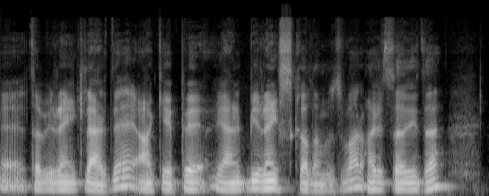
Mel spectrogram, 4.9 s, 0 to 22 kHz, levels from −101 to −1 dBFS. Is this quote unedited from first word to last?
no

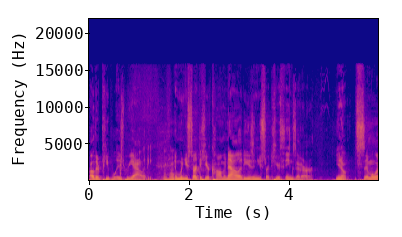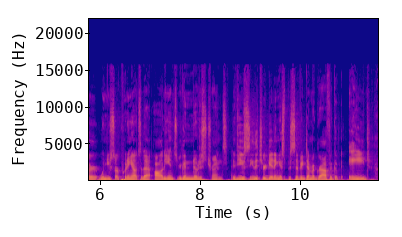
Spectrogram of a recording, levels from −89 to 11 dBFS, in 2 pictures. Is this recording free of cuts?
no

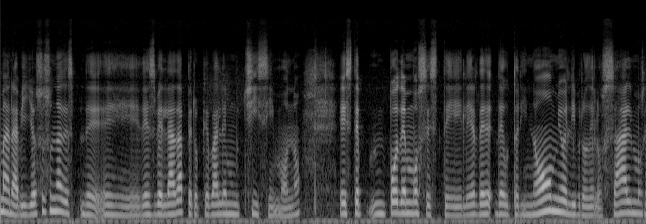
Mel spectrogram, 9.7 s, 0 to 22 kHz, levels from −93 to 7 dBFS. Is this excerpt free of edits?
yes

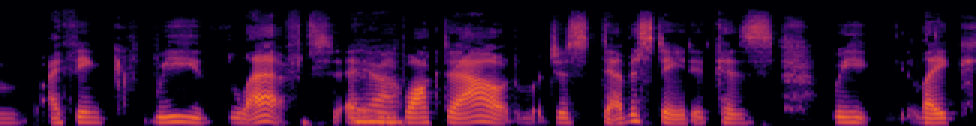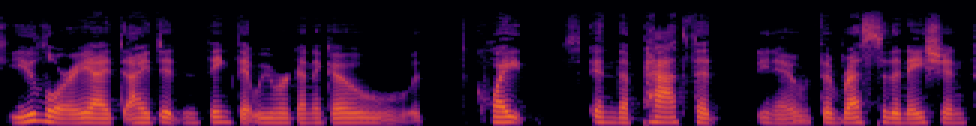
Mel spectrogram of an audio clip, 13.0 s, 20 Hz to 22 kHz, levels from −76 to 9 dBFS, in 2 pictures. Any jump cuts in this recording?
yes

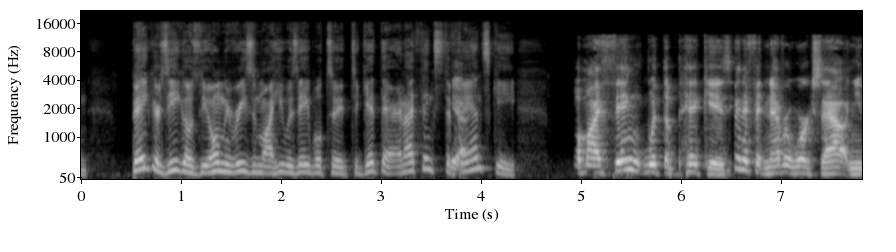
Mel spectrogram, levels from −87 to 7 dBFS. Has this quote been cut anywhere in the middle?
yes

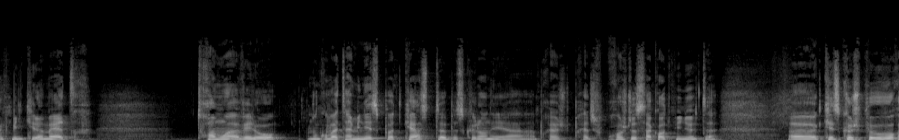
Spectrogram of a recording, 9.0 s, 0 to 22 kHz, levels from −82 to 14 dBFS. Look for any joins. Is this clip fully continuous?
no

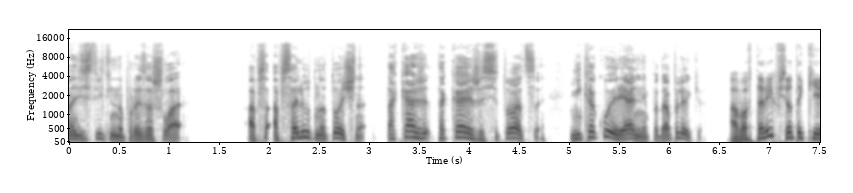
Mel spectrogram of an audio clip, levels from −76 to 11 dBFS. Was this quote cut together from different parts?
yes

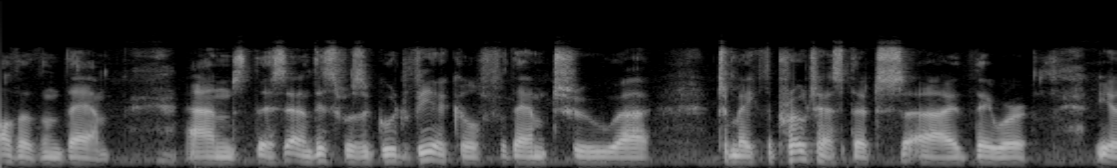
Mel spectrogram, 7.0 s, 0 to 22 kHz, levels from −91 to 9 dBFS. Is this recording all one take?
no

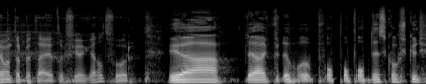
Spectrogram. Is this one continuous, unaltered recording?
yes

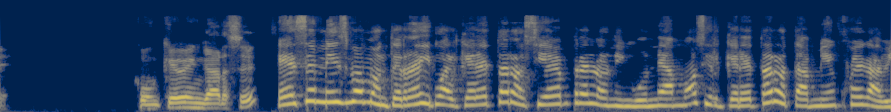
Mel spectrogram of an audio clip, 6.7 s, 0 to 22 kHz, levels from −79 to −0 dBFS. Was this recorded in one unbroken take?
no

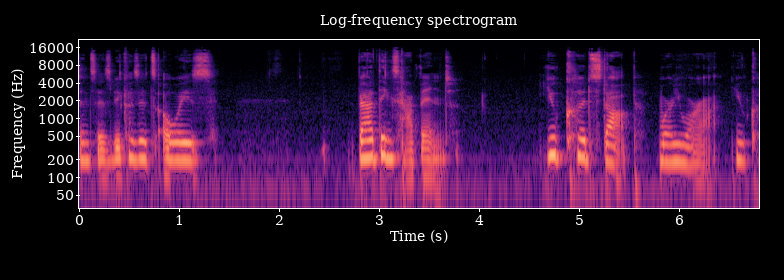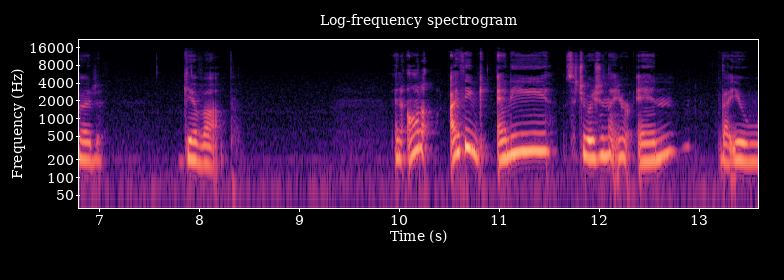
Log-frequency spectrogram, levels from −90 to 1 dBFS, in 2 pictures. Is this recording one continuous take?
no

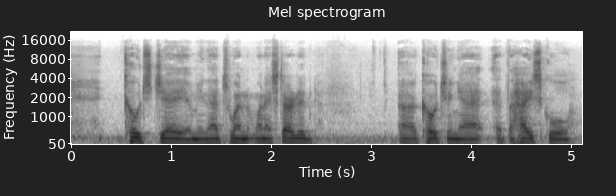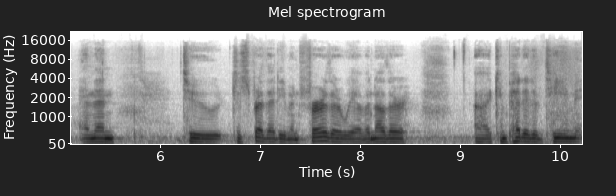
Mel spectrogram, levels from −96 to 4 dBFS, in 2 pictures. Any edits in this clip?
yes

